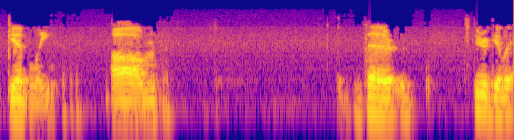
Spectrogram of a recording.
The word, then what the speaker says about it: Ghibli: and yes it's pronounced Ghibli um The Studio Ghibli actually put the H in their Studio name so that we speak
